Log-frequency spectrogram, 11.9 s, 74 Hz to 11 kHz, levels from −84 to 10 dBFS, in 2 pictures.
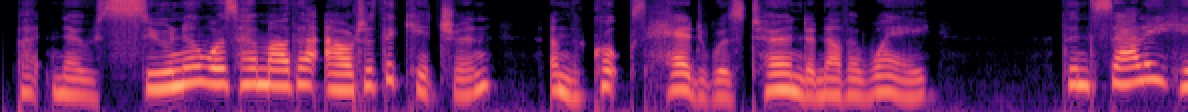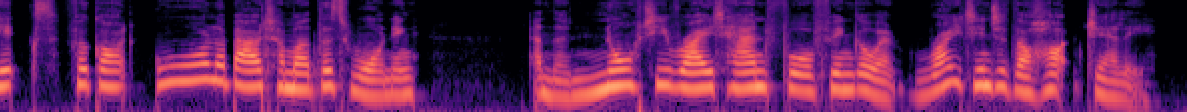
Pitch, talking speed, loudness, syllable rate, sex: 210 Hz, 190 wpm, -20 LUFS, 5.6 syllables/s, female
